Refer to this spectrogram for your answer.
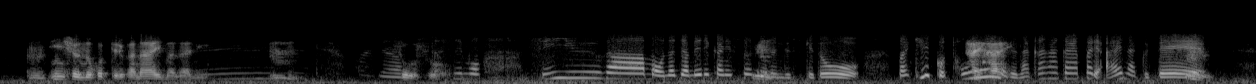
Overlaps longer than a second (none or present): none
